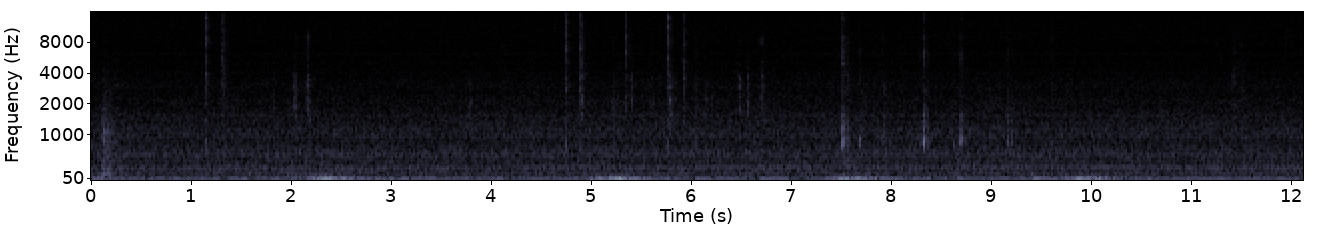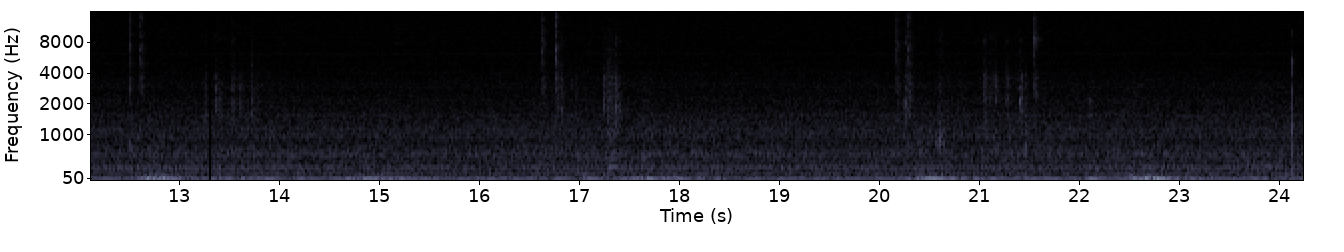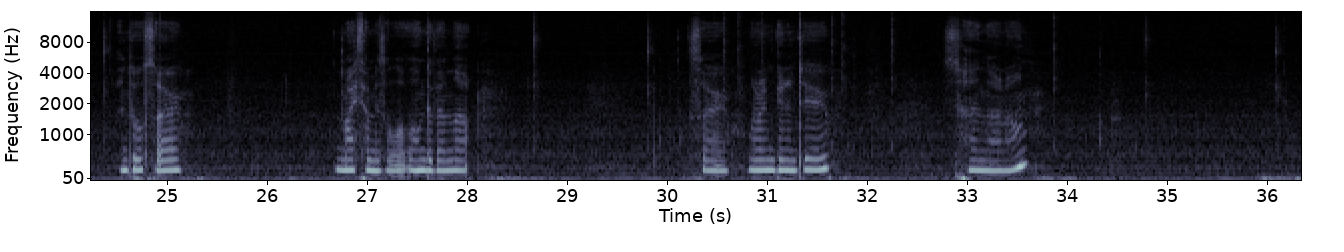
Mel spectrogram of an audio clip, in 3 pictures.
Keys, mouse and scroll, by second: 1.2 right click, 2.1 g, 5.8 alt+right click, 6.6 s, 13.4 g, 17.3 s, 20.5-21.1 scroll down 5, 21.1 a, 21.3 a, 21.5 middle click, 27.0-28.0 scroll up 3, 28.7 middle click, 30.1 scroll up 1, 30.6 click, 31.6 click, 32.2 click, 34.3-34.8 scroll up 1, 34.8 middle click.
